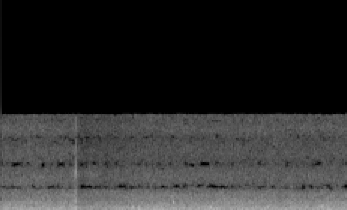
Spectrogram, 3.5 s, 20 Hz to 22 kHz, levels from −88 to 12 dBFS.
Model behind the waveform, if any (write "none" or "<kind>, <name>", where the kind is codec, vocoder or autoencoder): none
